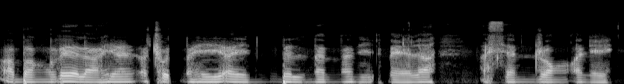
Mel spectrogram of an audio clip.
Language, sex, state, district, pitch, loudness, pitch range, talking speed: Mizo, male, Mizoram, Aizawl, 115 Hz, -17 LUFS, 110-120 Hz, 165 wpm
